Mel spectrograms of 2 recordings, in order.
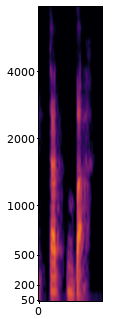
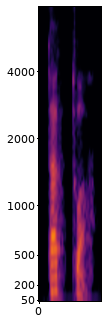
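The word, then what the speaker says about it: tattva: Si lo pronunciaríamos así como se lee en español, pronunciaríamos así tatva, pero no se pronuncia así, sino que la B se pronuncia con un ligero tono de U, tatua, ¿no?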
